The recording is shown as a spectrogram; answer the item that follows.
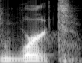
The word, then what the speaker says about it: wort: The wort is cooled and inoculated overnight in our Klopsch Chip loft. – It's pronounced wort.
